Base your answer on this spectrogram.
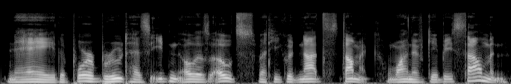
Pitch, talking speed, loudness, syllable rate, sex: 120 Hz, 200 wpm, -17 LUFS, 5.0 syllables/s, male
